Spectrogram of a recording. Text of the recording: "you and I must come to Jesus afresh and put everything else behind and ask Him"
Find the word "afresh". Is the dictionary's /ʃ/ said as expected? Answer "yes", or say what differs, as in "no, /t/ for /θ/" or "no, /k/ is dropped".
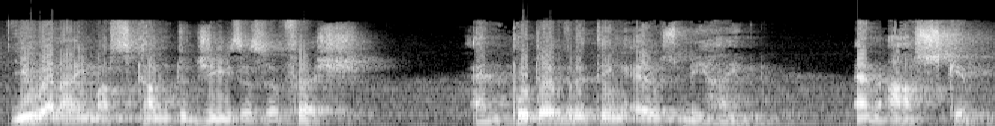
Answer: yes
